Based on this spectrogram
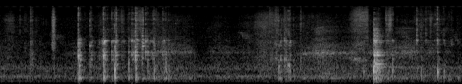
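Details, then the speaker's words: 2002 Chevy Silverado 5.3 catalytic converter, cut out and shaken: irregular metallic clinking from its loose broken inner substrate; computer showed the converter working fine but it rattled loudly, so it is replaced with a new one. "computer said it was working fine but it rattles"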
